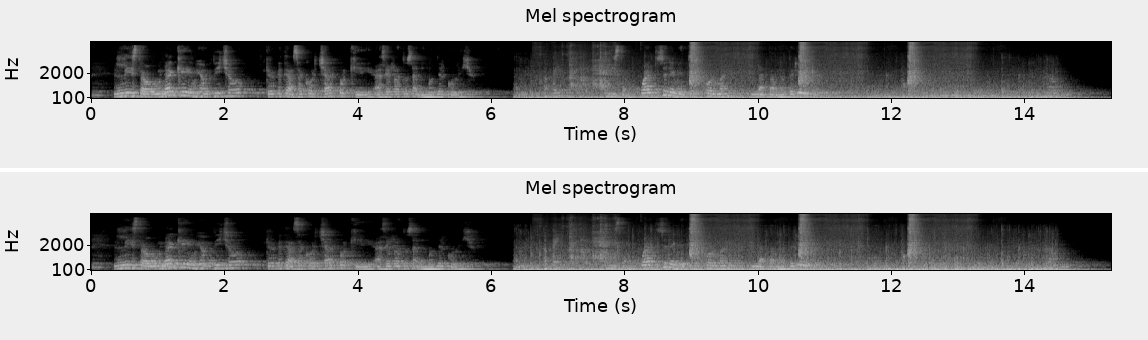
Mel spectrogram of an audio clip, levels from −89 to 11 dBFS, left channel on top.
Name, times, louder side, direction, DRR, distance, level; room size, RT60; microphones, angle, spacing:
voice 1, 0.3-2.3 2.6-5.7 7.7-11.0, left 2 dB, 65° left, 8 dB, 0.7 m, -25 dB
Animal, 6.3-14.5, right 1 dB, 25° right, 0.6 m, -23 dB
voice 2, 6.3-7.1 12.7-13.7 14.3-14.6, equal, 55° right, 4 dB, 1.0 m, -37 dB
Fire, 6.6-13.8, left 1 dB, 5° left, 1.6 m, -35 dB
11.0 x 5.6 x 3.7 m, 1.4 s
head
